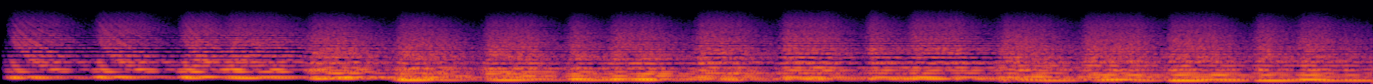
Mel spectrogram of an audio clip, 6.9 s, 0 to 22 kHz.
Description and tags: synth-1 sound loop
loop, sound, synth-1, techno, trance, vst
